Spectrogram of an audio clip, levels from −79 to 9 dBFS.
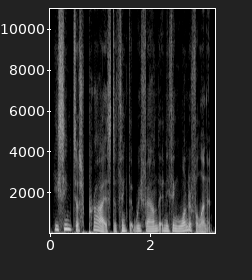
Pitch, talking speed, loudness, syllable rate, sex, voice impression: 130 Hz, 220 wpm, -19 LUFS, 6.1 syllables/s, male, masculine, adult-like, thick, tensed, slightly powerful, hard, clear, fluent, cool, mature, friendly, wild, lively, slightly strict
